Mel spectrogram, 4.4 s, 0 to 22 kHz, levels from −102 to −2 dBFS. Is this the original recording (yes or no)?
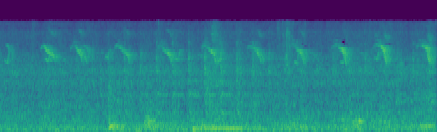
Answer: yes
